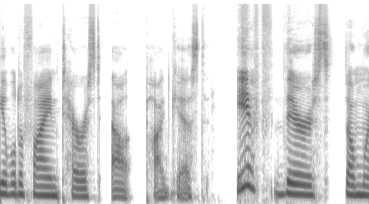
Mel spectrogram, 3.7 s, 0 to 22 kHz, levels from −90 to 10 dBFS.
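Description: From 2.05 s to 3.47 s the speech breaks into repeated stalls (stutter). Packets were reaching the receiver late or slower than playback, so its jitter buffer kept draining. Twenty-two times it bridged the wait by extending the last sound, with the longest hold at 188 ms, fading it during the longer ones. These fills total about 0.46 s, roughly a third of that stretch. Nothing is lost, but the delivery drags and hiccups.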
